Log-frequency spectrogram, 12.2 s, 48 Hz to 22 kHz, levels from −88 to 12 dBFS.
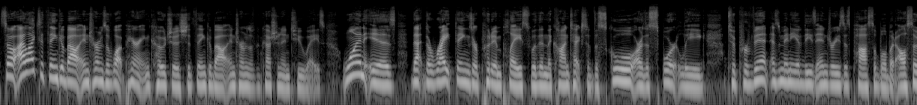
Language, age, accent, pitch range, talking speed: English, 30-49, American, 145-195 Hz, 265 wpm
